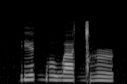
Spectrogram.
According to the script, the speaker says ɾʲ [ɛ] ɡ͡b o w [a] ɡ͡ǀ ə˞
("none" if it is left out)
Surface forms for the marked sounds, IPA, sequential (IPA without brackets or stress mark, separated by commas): ɛ, a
